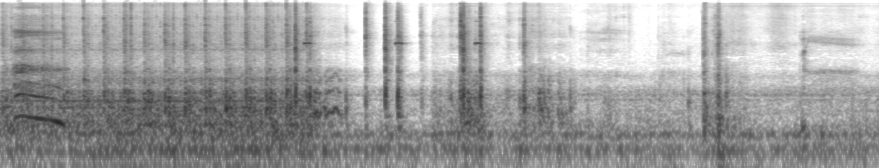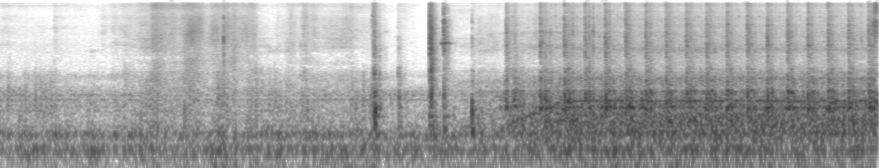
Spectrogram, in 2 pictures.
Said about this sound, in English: So what this top stitching does is just make your edges stay flat.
